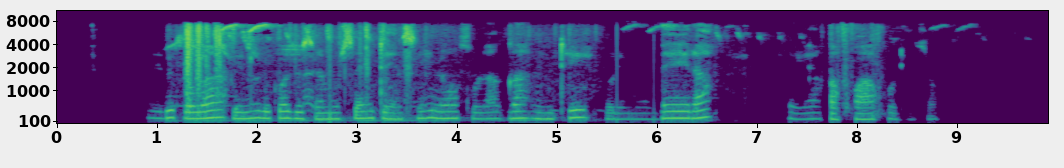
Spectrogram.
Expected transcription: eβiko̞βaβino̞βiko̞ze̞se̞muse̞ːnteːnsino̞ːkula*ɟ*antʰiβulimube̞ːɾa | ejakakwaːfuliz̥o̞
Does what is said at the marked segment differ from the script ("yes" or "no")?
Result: yes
